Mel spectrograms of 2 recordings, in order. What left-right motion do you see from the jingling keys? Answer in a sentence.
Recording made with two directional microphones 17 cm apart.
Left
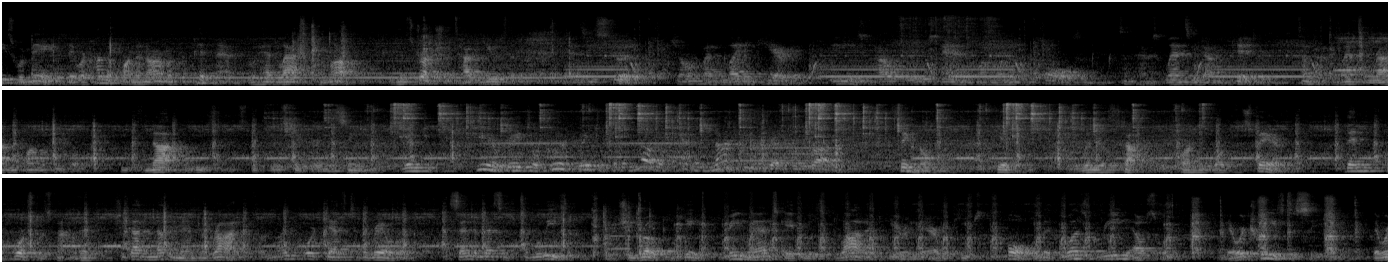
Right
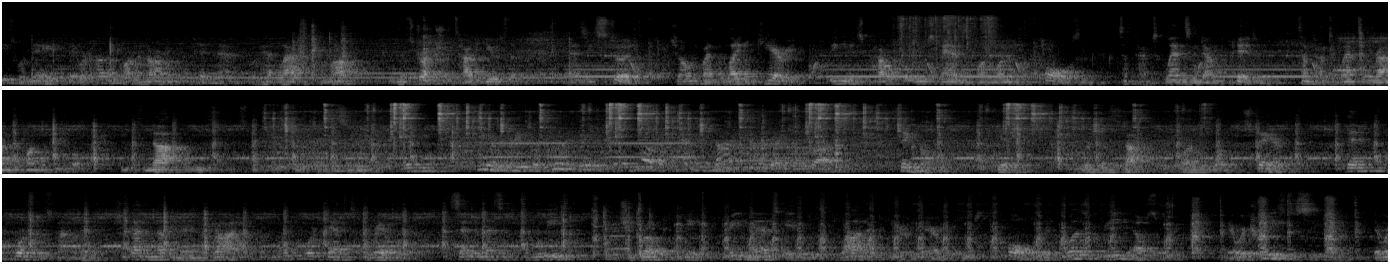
You can hear the jingling keys move from right to left.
